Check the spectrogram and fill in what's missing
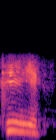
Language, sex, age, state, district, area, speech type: Kashmiri, male, 18-30, Jammu and Kashmir, Ganderbal, rural, conversation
